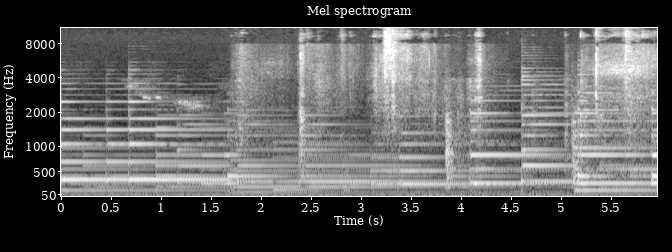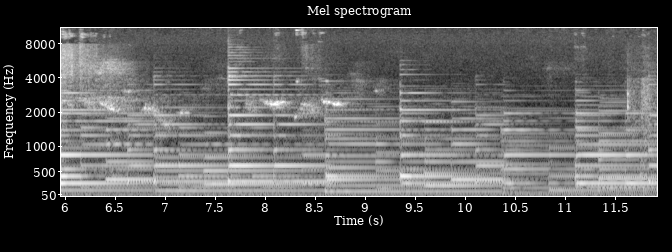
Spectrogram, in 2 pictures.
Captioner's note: puffing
